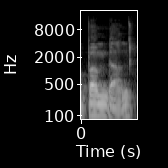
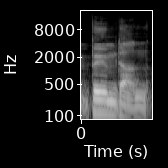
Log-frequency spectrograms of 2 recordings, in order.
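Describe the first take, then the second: First: The first word has a short "u" vowel. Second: The first word has a long "oo" vowel. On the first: The speaker calls it wrong. "I say my own brand name wrong" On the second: The speaker calls it right. "It's Boom is the pronunciation"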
